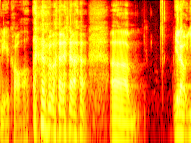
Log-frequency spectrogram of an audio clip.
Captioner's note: laughs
